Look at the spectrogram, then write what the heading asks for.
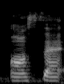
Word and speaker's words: Aset: use those terms, but the Medu Neter clearly has it written to pronounce it as Asar, Aset, and Haru.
